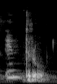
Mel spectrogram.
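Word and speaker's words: entró: Não, pronunciamos entrou. Escreve-se apenas até a letra O e vamos usar um acento agudo na letra O. Então, por mais que exista esse acento agudo, a pronúncia permanece sendo fechada. Nós vamos falar entrou, entrou.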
